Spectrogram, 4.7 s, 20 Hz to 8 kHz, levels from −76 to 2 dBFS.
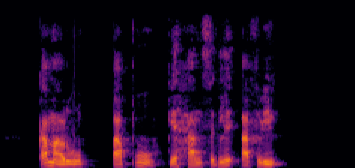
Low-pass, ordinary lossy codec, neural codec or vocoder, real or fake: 7.2 kHz; MP3, 48 kbps; codec, 16 kHz, 8 kbps, FreqCodec, larger model; fake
